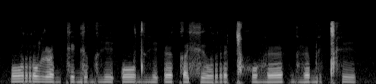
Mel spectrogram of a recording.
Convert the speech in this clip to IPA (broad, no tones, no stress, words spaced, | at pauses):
uruʎɭʏbkʲə ɡʲuɡʱi ʔu dʱiʔʏkə xʲu rʏǀʰuɦʏ | ɡʱʏbiǀʰi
